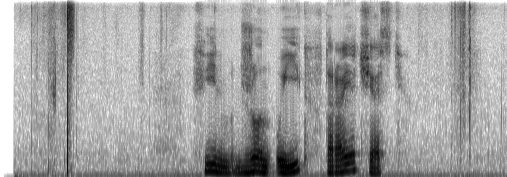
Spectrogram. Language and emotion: Russian, neutral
